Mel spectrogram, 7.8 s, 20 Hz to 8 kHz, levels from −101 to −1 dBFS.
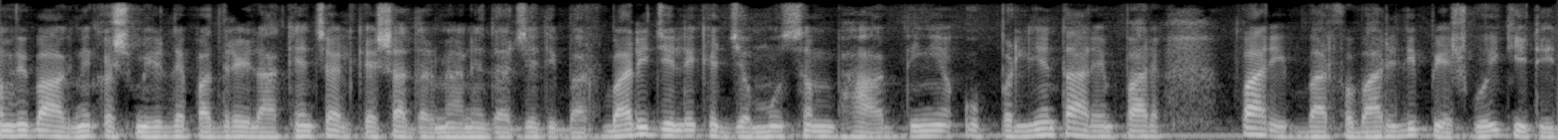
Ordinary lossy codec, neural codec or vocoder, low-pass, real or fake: none; autoencoder, 48 kHz, 128 numbers a frame, DAC-VAE, trained on Japanese speech; 7.2 kHz; fake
